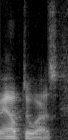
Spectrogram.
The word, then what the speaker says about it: Alpe d'Huez: and you want to go, and I want to ride Alpe d'Huez. I don't know how to say it. I'm terrible with French. Alpe d'Huez. Thank you, Alpe d'Huez.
